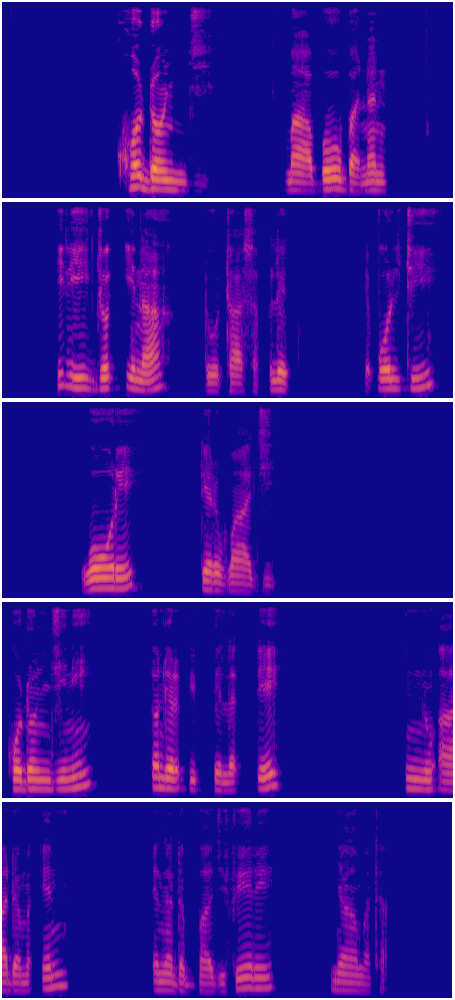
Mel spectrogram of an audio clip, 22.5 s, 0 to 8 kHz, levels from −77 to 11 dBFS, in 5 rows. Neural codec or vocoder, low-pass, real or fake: none; 7.2 kHz; real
